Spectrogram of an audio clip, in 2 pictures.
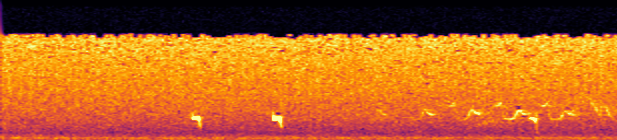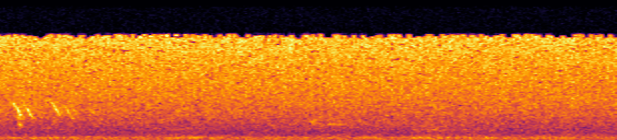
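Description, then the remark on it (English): A female wild bird at the top of a tree, one of at least three birds in the trees, gives two short, high calls in quick succession, then a scatter of faint chirps, all over a steady low rumble of background noise. “And I think this is the female at the top of the tree that's calling.”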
